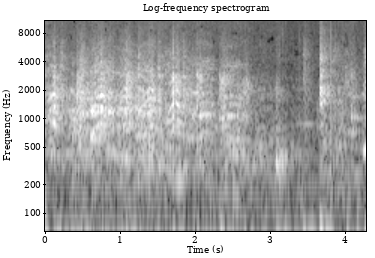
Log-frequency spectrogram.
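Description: People's voices talking, with a few sharp knocks about three and a half seconds in.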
